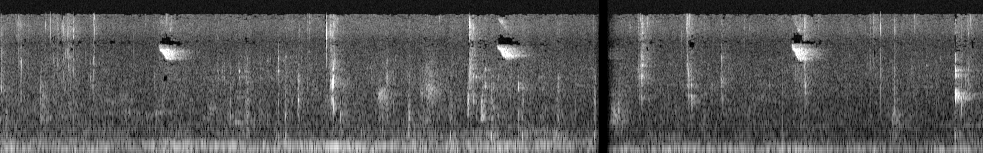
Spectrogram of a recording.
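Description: A person chewing a mouthful of food eaten by hand, with faint small clicks over a steady low hum; the sound cuts out completely for an instant about halfway through.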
